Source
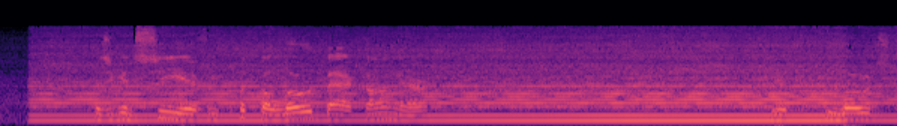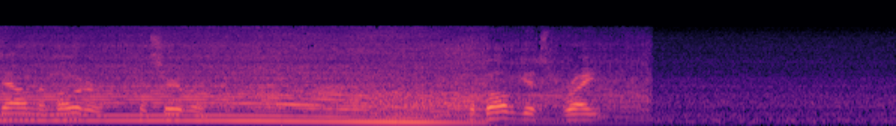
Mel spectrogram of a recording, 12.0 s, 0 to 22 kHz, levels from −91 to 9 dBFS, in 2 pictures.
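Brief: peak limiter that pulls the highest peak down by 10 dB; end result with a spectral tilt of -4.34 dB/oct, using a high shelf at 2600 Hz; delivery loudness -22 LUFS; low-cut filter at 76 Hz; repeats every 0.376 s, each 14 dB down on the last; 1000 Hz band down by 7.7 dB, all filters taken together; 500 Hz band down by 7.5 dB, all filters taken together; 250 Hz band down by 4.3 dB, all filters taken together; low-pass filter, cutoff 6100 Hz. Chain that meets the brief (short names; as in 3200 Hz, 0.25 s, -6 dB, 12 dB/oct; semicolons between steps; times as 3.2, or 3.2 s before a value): HPF 76 Hz; LPF 6100 Hz; bell 250 Hz -3 dB; bell 500 Hz -6 dB; bell 1000 Hz -8.5 dB; high shelf 2600 Hz +3 dB; limiter -27.5 dBFS; feedback echo 0.376 s, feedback 20%, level -14 dB; gain +14.5 dB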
